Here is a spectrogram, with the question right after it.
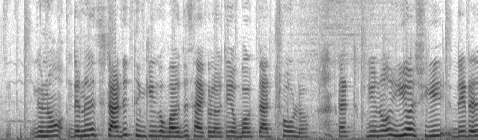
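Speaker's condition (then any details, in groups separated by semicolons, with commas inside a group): Cerebral palsy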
